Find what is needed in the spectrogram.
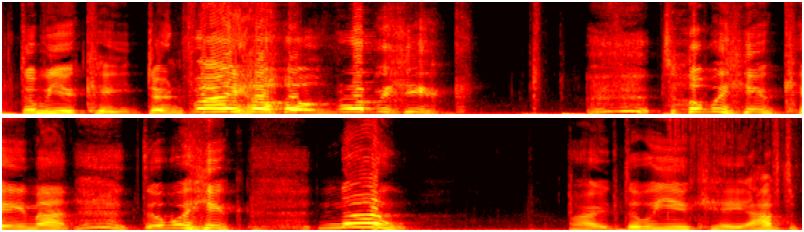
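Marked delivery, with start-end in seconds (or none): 0.1-6.0 high, loud, frantic pleading; frantic panic. Real, not acted. Gamer begging the W key not to fail, frantic and loud.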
